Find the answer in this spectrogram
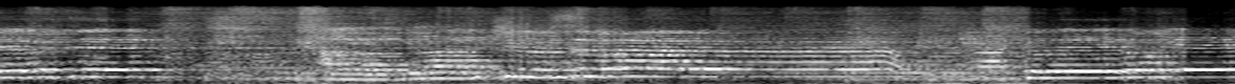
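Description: A boy singing solo into a handheld microphone, holding long notes and sliding between pitches, with a quick downward slide about four and a half seconds in.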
